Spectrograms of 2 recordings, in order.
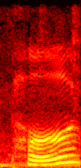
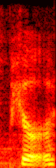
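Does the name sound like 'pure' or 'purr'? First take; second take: purr; pure. First: The name sounds like a cat's purr. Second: The name sounds like the word pure. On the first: The speaker calls it wrong. "I totally thought this brand was pronounced like purr, like kitty cat meow" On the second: The speaker calls it right. "apparently it's Pure"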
